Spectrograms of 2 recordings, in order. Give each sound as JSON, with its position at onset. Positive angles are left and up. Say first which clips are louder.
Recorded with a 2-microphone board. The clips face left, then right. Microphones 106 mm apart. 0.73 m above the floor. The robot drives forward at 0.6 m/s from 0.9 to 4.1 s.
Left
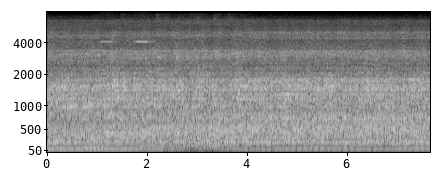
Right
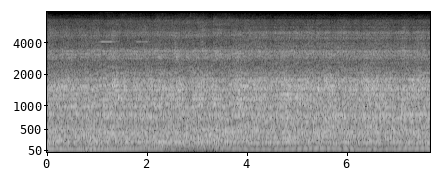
{"t": 0.0, "sound": "an engine running", "louder": "left 1 dB", "side_deg": 75, "distance_m": 3.0}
